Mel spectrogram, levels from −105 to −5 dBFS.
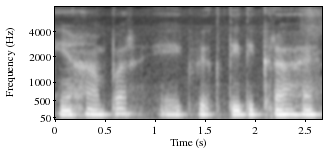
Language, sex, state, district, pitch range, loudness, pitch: Hindi, male, Himachal Pradesh, Shimla, 125-135 Hz, -15 LUFS, 130 Hz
